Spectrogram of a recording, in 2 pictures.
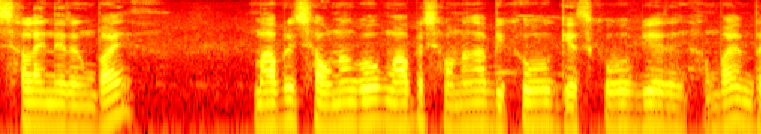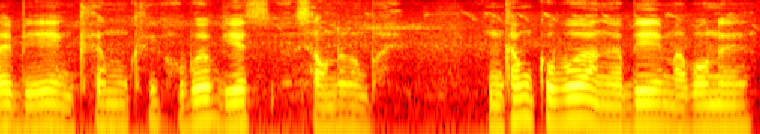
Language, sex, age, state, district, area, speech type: Bodo, male, 60+, Assam, Chirang, rural, spontaneous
